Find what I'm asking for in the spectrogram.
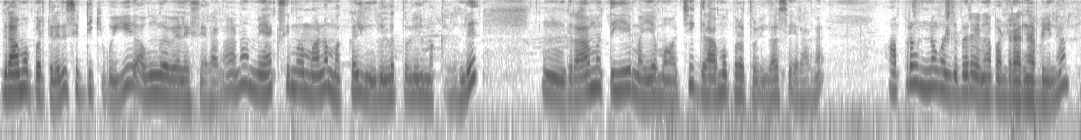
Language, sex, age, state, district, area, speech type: Tamil, female, 30-45, Tamil Nadu, Tiruvarur, rural, spontaneous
